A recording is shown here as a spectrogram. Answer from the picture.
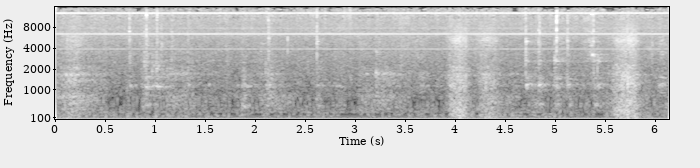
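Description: Light metallic clicks and taps as set screws are loosened with a hex key and a steel boring bar is handled in a hollowing system's tool holder, with a couple of sharper knocks about four seconds in and near the end. A steady low hum runs underneath.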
